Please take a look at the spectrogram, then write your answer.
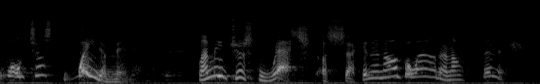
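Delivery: hammed-up stubborn man refusing help; mock stubborn husband. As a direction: play the proud husband who won't quit. Stubborn husband quoted to wife.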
